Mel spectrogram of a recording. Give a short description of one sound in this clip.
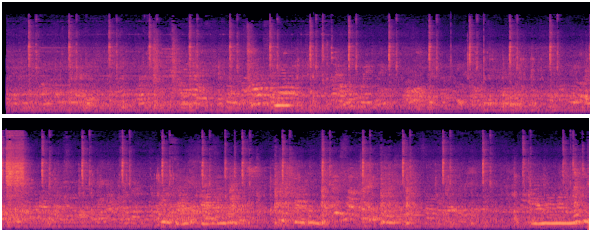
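An electromechanical machine clicks and clatters rapidly and steadily.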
